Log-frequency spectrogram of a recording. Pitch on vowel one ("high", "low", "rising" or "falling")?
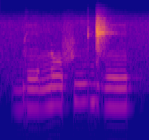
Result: low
